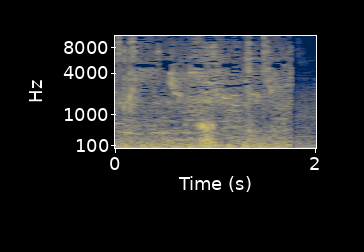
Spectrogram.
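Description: A steady low rumble with scattered small clicks, and a short vocal sound about a second in. It cuts off suddenly near the end.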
